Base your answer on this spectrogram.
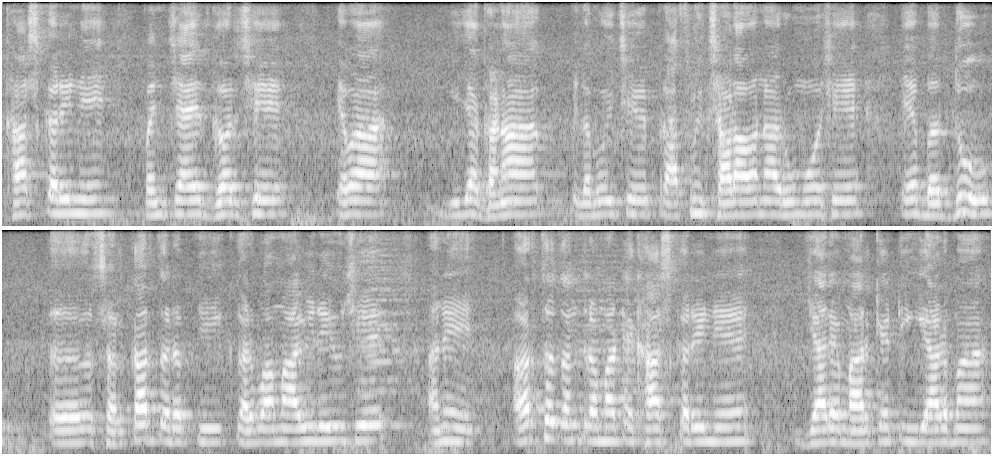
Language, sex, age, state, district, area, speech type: Gujarati, male, 60+, Gujarat, Junagadh, urban, spontaneous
